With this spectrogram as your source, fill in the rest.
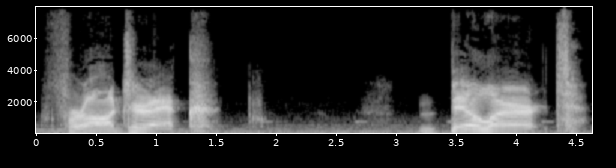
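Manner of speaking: slow, drawn-out call over a store intercom; eerie intercom voice. Retold or imitated. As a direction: announce the name slowly like a creepy PA. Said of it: "a voice coming in the intercom".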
